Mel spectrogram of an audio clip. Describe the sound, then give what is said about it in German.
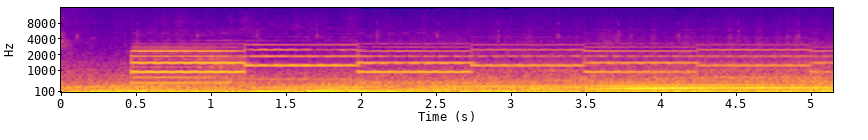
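A two-tone siren on a security bus alternates steadily between high and low pitches, loud, over the constant rumble of the engine and road noise as the bus races at top speed on an emergency run toward Gate 224 after a reported attempted climb-over, with no one speaking. “Bitte mal mit Alarmfahrt Richtung Tor 224 fahren.”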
